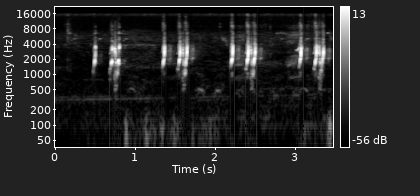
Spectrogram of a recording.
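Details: Common quail calling in a morning recording: clipped three-note phrases of short, sharp, bright notes, repeated steadily about every 0.8 seconds, over faint low background noise.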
